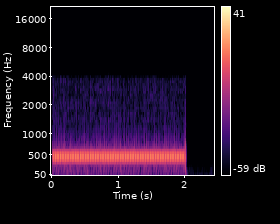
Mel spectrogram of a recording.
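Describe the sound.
Ringback tone of an outgoing telephone call that goes unanswered: one steady, loud, mid-pitched electronic hum lasting about two seconds, then cutting off abruptly into silence.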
